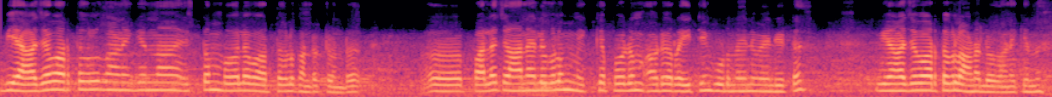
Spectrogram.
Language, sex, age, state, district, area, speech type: Malayalam, female, 45-60, Kerala, Kottayam, rural, spontaneous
